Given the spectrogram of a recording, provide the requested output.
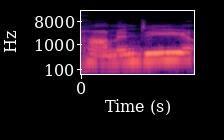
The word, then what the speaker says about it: Homendy: to okay good evening um NTSB chair Jennifer homy will be briefing you the last name is spelled h o m n d y chair good evening uh again my name is Jennifer homendy I'm chair of the national Transportation safety board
